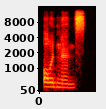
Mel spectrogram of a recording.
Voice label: "ordnance", Indian

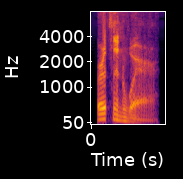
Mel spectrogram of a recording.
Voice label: "earthenware", American

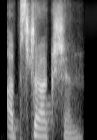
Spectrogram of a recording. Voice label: "obstruction", Indian

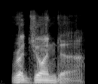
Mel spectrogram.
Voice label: "rejoinder", British

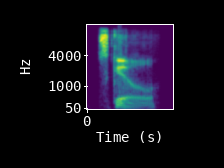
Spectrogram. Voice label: "skill", British

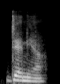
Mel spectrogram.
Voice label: "denier", Indian

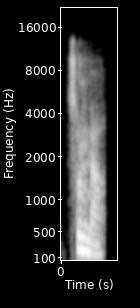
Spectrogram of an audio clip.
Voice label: "Sunna", Indian

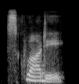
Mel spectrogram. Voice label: "squaddie", Indian

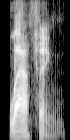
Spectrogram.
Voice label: "laughing", American

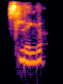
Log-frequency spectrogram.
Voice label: "slinger", Indian

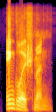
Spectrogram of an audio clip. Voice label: "Englishman", American

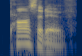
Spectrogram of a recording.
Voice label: "positive", American

